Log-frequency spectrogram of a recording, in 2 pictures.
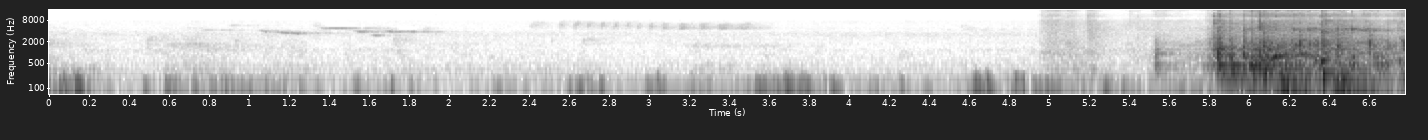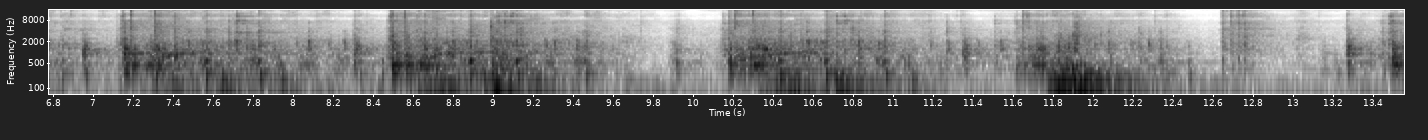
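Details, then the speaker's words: Old 5500 W gas generator, full of oil, started after repair: quiet at first, then catches and settles into a strong running beat with slight load swells; runs pretty good. "well sounds like it run pretty good all right well I'll put some uh gas in this one"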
